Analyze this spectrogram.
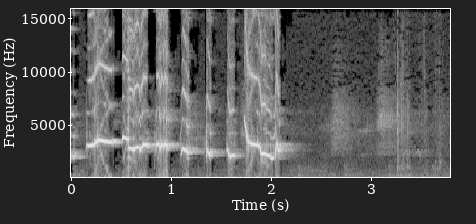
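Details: Song of an oriental magpie-robin used to make other birds answer: a quick series of loud, clear whistled notes stepping downward, then fading into faint soft chirps.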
